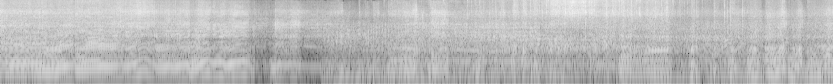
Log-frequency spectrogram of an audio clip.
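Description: Off-road dirt bikes riding a dirt track, their engines revving up and down with throttle and gear changes as they pass. There is a short lull about three seconds in before another bike comes through.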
